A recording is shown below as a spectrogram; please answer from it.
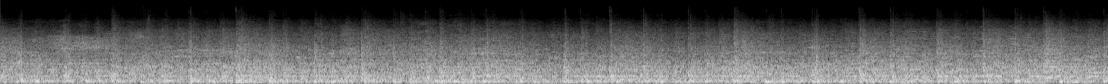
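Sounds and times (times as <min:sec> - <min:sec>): large drums struck with sticks: 0:00.0 - 0:11.0.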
